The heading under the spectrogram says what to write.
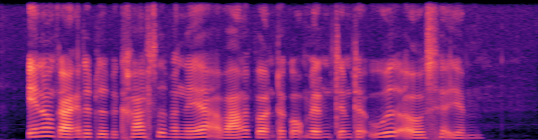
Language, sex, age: Danish, female, 18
